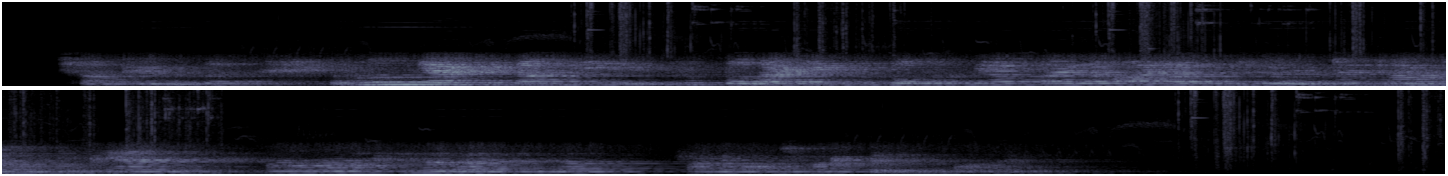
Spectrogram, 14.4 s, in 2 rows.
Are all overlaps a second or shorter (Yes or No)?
No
